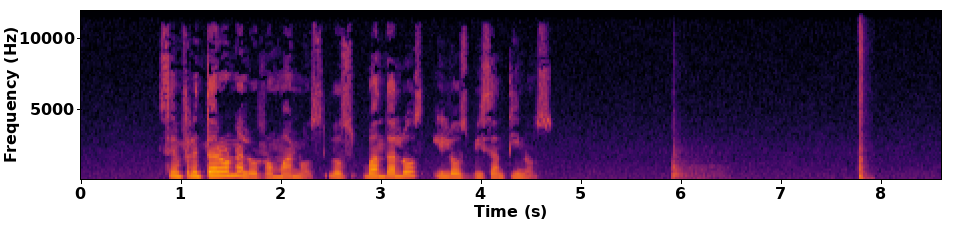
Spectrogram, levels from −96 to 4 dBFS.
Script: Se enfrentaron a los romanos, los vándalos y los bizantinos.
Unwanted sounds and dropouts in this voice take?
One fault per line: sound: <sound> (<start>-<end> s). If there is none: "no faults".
sound: thud (5.9-6.5 s)
sound: thud (7.8-8.0 s)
